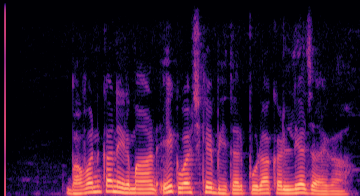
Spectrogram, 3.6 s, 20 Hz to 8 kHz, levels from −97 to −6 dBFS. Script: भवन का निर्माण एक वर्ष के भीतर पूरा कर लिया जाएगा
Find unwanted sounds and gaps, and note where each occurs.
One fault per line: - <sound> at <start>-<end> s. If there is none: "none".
none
